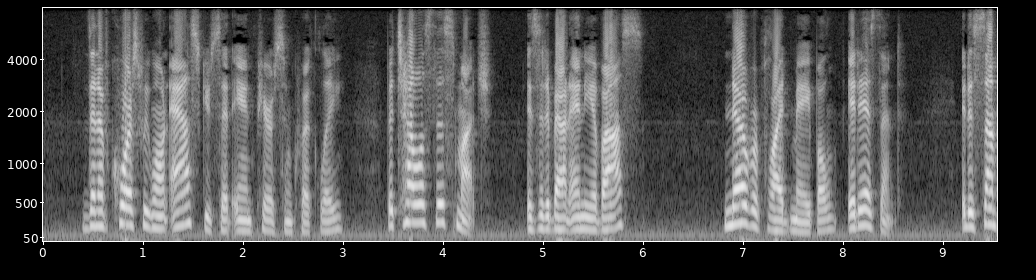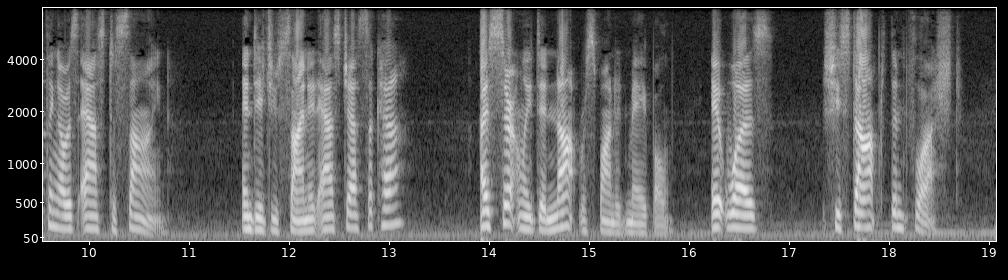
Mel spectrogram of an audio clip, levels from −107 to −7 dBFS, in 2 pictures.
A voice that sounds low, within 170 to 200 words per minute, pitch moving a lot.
No: medium, 160 Hz; average, 175 wpm; wide, 5.7 semitones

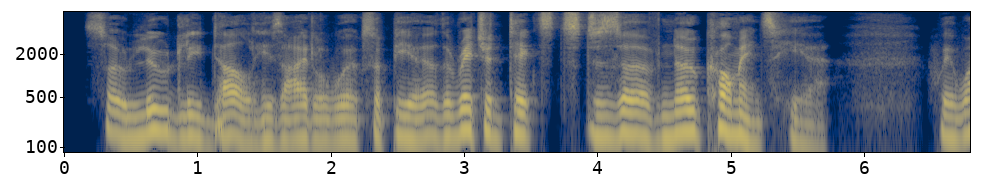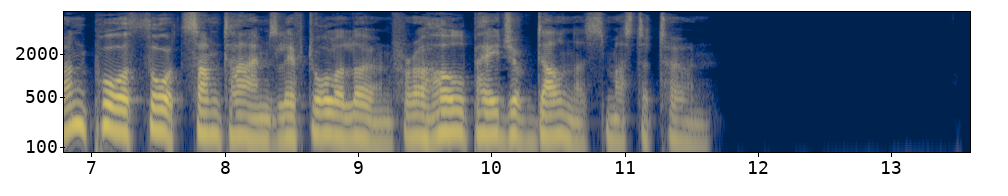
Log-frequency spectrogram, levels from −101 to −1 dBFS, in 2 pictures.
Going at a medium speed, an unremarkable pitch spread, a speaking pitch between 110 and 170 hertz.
No: slow, 130 wpm; average, 3.5 semitones; low, 135 Hz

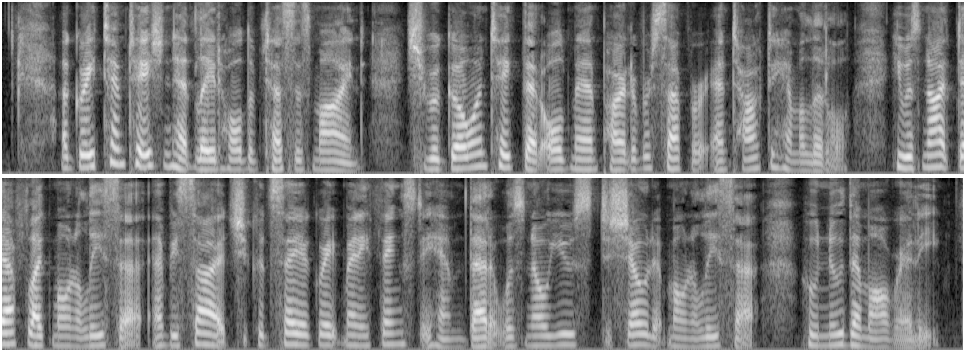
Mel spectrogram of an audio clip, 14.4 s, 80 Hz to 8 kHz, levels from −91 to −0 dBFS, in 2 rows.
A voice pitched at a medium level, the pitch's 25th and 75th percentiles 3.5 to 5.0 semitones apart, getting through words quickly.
No: medium, 170 Hz; average, 2.8 semitones; fast, 245 wpm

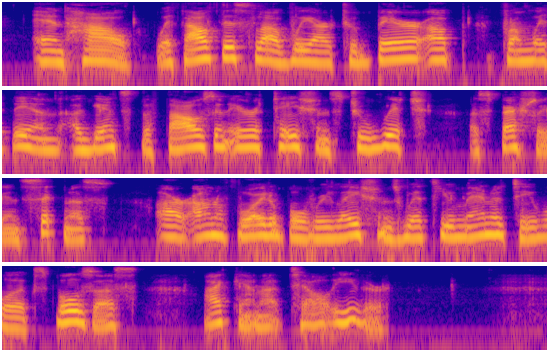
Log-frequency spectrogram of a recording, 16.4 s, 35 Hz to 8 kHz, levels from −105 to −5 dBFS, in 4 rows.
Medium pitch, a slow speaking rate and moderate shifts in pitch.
Yes: medium, 180 Hz; slow, 120 wpm; average, 3.4 semitones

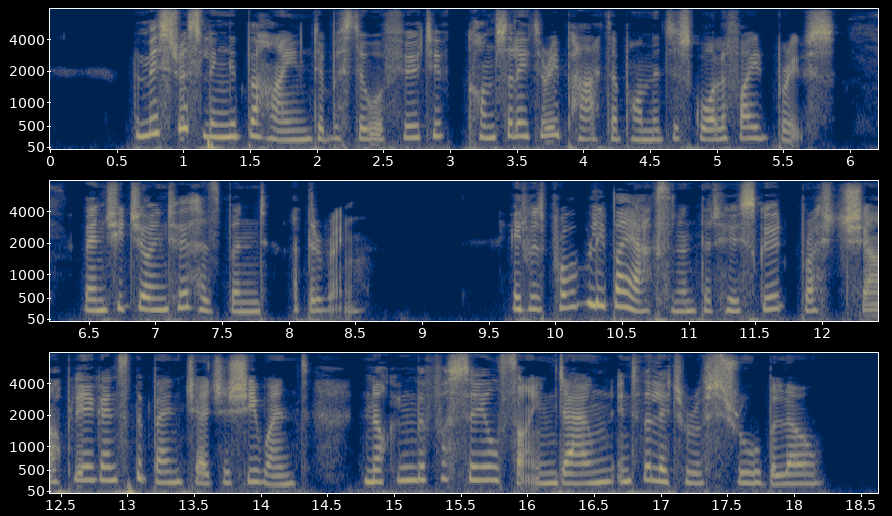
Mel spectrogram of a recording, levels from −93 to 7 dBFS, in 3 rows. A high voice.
Yes: high, 240 Hz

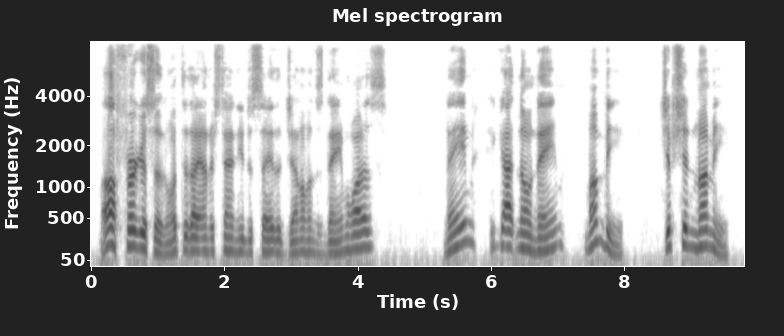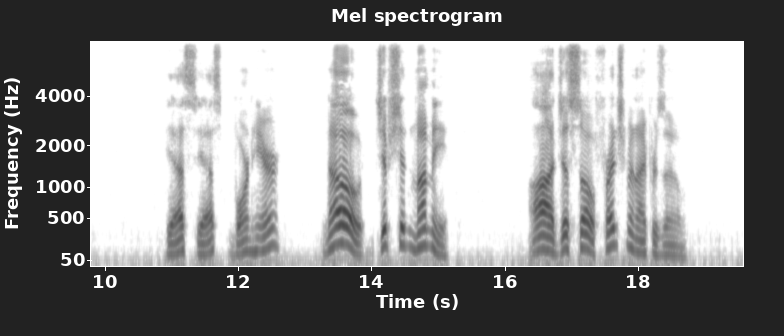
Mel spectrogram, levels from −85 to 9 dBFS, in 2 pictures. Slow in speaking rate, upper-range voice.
No: slow, 105 wpm; low, 135 Hz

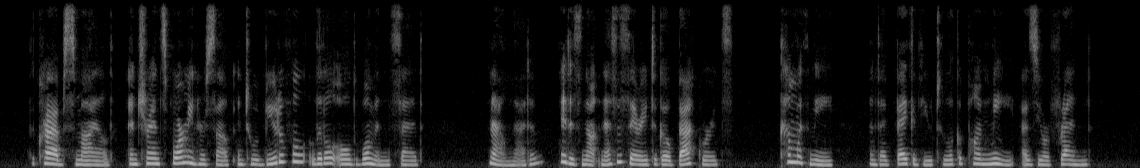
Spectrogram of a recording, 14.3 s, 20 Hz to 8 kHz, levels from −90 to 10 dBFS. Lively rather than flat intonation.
No: average, 3.3 semitones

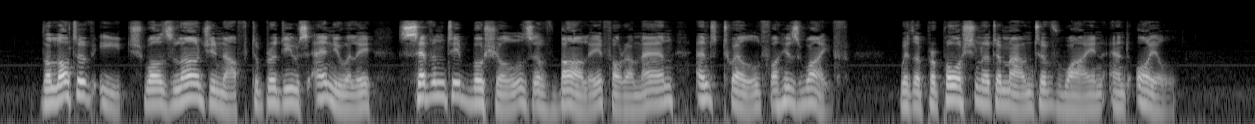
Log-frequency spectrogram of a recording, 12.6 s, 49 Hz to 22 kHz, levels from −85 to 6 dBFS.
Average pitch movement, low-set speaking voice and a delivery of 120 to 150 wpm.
Yes: average, 4.7 semitones; low, 130 Hz; average, 145 wpm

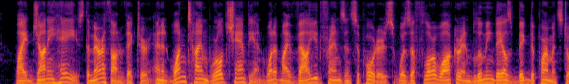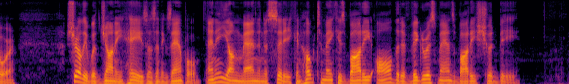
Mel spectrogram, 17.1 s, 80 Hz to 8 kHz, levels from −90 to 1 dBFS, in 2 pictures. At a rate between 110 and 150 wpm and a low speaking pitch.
No: average, 195 wpm; low, 105 Hz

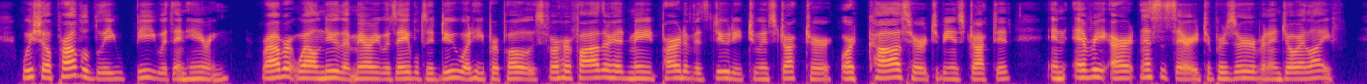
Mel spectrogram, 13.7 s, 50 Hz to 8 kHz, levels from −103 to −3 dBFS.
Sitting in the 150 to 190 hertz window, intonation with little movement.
Yes: medium, 185 Hz; narrow, 2.3 semitones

